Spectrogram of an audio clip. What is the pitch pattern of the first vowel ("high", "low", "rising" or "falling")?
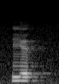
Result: rising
